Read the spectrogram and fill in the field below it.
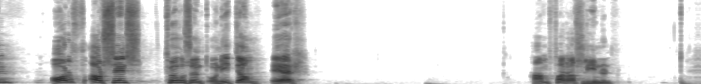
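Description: A middle-aged man speaks calmly through a microphone in a large hall, pausing between phrases.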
